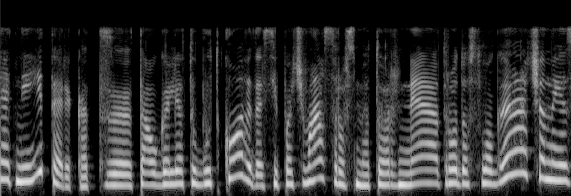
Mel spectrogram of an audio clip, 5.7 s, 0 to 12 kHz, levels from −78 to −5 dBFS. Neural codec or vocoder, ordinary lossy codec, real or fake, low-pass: none; MP3, 64 kbps; real; 7.2 kHz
